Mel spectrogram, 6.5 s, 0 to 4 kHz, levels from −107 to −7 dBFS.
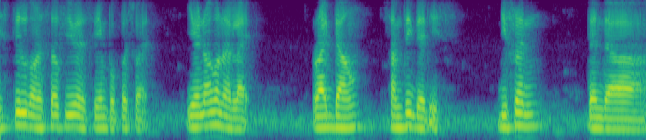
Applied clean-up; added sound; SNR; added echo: none; none; none; none.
